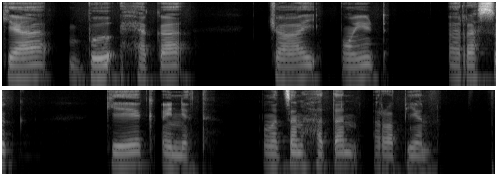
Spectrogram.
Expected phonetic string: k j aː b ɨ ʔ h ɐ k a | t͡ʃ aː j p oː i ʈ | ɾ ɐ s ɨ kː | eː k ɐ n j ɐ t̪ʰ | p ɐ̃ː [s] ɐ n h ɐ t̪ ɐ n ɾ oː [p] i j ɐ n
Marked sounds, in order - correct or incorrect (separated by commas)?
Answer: incorrect, correct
